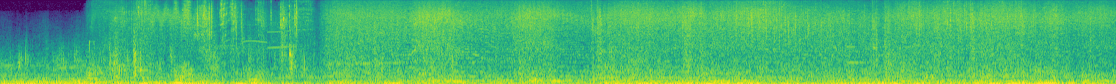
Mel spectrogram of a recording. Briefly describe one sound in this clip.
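A mining beam hums steadily as it cuts into crystals.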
